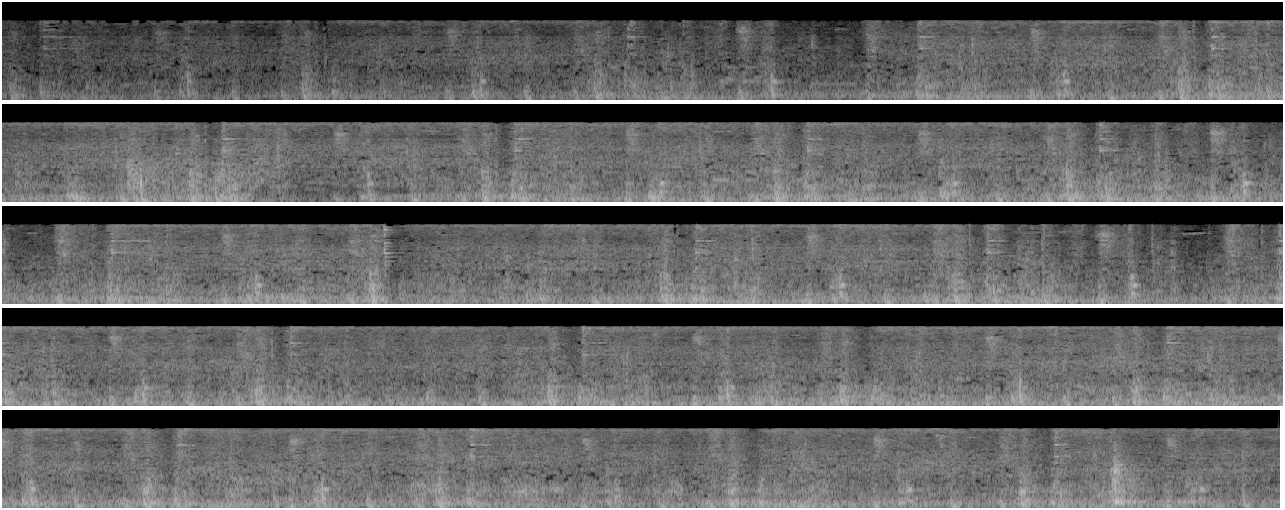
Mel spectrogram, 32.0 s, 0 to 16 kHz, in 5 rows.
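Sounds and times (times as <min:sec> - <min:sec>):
cartoning machine clatter: 0:00.0 - 0:32.0.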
